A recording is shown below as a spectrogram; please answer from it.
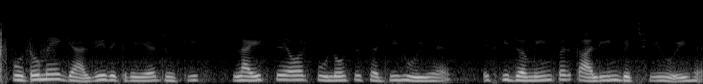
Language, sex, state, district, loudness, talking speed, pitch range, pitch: Hindi, female, Uttar Pradesh, Jyotiba Phule Nagar, -26 LUFS, 205 wpm, 175-205 Hz, 190 Hz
